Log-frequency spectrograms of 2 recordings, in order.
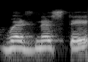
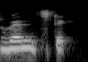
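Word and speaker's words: Wednesday: This word is नॉट वेडनेसडे। इट इज वेडनेसडे।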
